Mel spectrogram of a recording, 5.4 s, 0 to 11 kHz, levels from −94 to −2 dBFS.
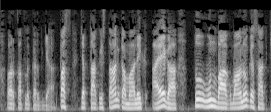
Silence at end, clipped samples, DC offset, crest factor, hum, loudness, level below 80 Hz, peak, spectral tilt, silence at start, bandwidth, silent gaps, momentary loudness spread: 0.15 s; under 0.1%; under 0.1%; 16 dB; none; -16 LUFS; -56 dBFS; 0 dBFS; -7 dB/octave; 0 s; 8.4 kHz; none; 12 LU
